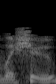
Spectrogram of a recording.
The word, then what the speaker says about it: Shu: For our listener's sake, she spells her first name S-H-U and pronounces it like shoe on your foot, right? – That's right. It's Sue with an H.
